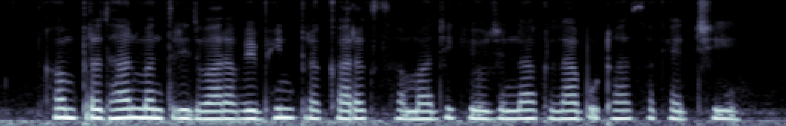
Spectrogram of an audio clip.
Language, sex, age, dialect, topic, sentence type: Maithili, female, 25-30, Southern/Standard, banking, question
